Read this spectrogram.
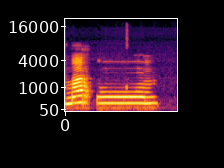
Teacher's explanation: और रा को पुर पढ़ेंगे मरकूम, क्योंकि रा जो जज्म है उससे पहले रा साकिना से पहले आई है जबर, तो इसे पुर पढ़ेंगे मरकूम।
